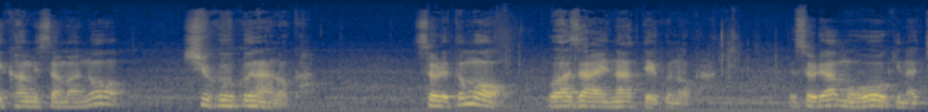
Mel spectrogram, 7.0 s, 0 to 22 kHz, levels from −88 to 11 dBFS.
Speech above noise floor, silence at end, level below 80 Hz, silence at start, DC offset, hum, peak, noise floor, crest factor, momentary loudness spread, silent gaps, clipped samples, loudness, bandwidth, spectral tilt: 21 dB; 0 s; -50 dBFS; 0 s; under 0.1%; none; 0 dBFS; -37 dBFS; 18 dB; 19 LU; none; under 0.1%; -16 LUFS; 16.5 kHz; -5.5 dB/octave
